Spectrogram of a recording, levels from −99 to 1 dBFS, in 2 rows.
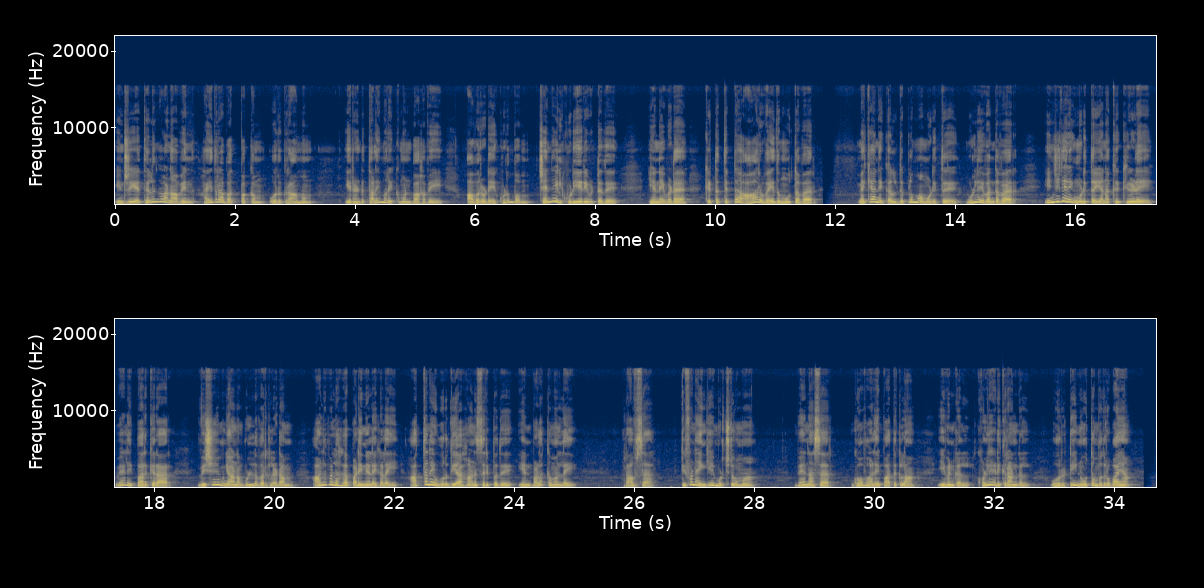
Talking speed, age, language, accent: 95 wpm, 50-69, Tamil, native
